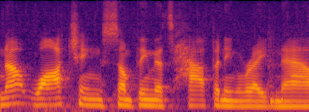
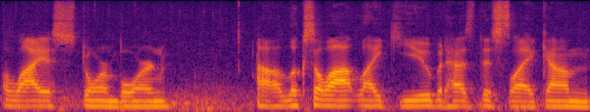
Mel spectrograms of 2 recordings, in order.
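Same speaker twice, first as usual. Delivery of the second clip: ordinary talk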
